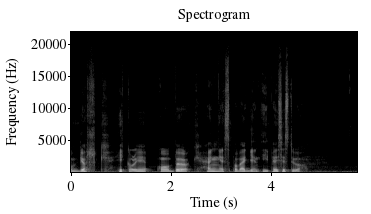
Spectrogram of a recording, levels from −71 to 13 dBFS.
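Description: No technical faults occur at any point in the recording.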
